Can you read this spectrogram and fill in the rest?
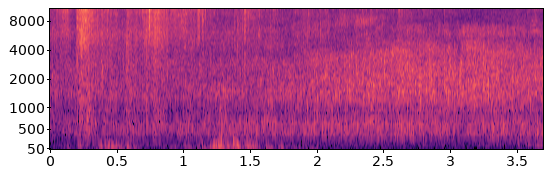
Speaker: I'm hearing some noises and it sounds like there's a leak somewhere underneath one of these bushes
